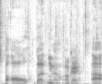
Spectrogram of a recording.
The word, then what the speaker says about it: Baal: a Southern Baptist Church you might have heard pronounced baale Bale that's not accurate there's actually an apostrophe here and it's B all but you know okay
